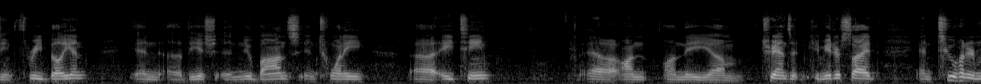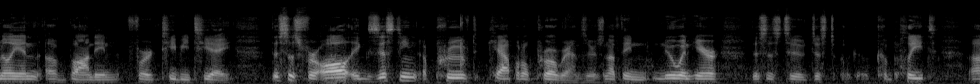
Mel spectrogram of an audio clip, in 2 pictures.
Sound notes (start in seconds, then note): none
